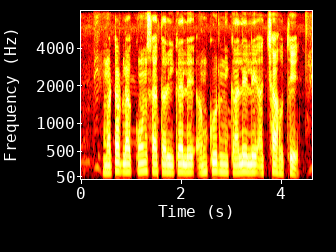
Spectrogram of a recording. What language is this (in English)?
Chhattisgarhi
